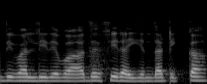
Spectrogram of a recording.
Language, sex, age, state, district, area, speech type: Dogri, female, 45-60, Jammu and Kashmir, Samba, rural, spontaneous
